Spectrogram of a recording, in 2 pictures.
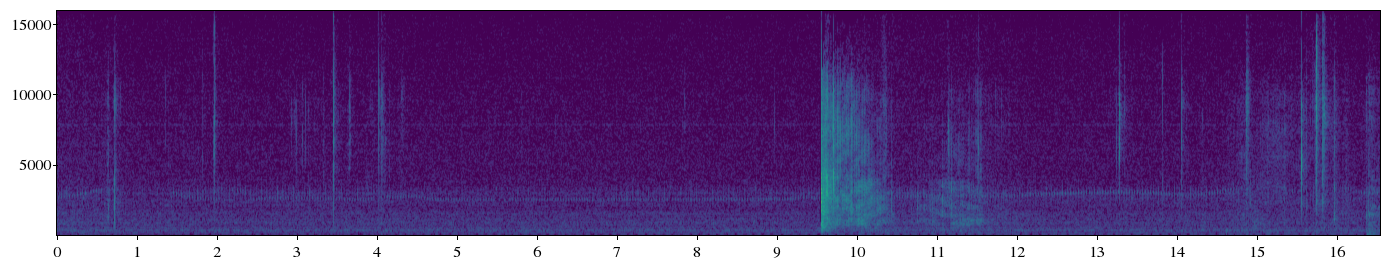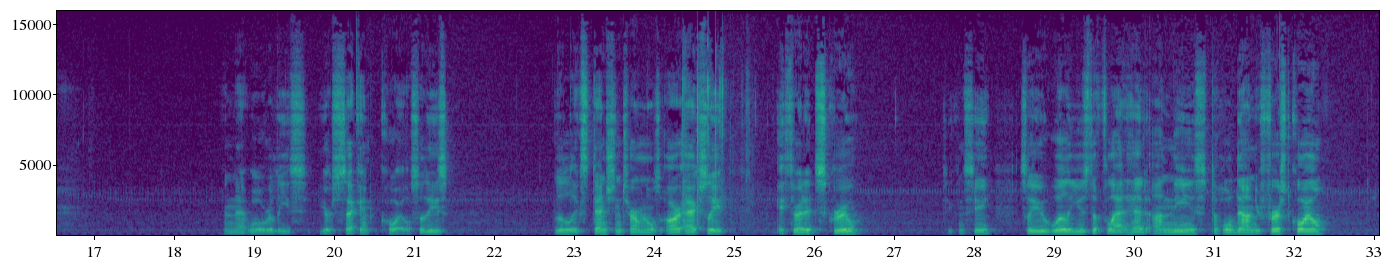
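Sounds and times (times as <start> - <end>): faint high whine: 0.0 - 33.0.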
